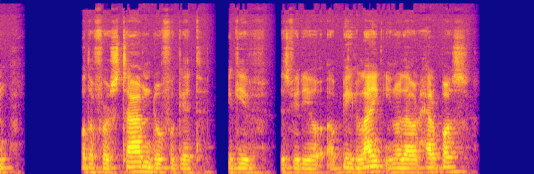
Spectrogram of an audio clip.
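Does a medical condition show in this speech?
No.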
